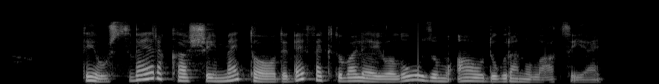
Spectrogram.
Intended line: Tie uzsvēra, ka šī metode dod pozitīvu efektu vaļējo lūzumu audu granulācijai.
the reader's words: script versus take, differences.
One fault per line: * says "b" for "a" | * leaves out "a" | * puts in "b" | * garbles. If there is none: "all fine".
* leaves out "dod pozitīvu"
